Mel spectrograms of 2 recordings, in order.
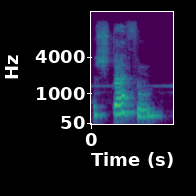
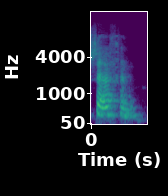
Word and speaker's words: Steffen: Is it Stephen? Like Stephen? It's a little bit differently pronounced in German. It's Steffen. Steffen? Like Stuttgart? Yeah. Yeah. Okay, it's Steffen.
